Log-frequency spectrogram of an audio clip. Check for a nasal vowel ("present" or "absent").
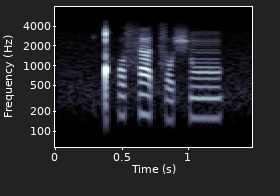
present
